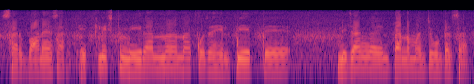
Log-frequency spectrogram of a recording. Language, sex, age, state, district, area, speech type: Telugu, male, 18-30, Telangana, Jayashankar, rural, spontaneous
